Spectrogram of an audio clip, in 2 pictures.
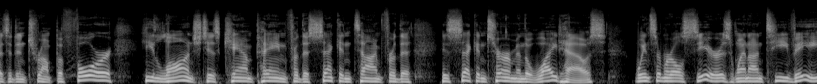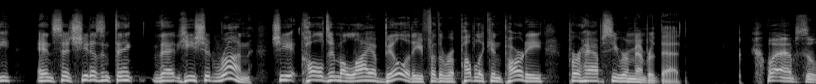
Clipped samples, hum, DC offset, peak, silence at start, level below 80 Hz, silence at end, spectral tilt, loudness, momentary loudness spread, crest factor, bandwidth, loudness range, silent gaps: under 0.1%; none; under 0.1%; -4 dBFS; 0 s; -52 dBFS; 0 s; -5 dB/octave; -21 LUFS; 5 LU; 18 dB; 14.5 kHz; 1 LU; 15.44-15.54 s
